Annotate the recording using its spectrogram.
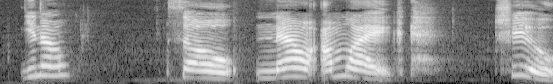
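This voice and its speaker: A woman speaks in a raised, projected voice. Her tone is animated. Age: 20s. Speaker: vlogger. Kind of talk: casual vlog monologue. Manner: stuttering at times.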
